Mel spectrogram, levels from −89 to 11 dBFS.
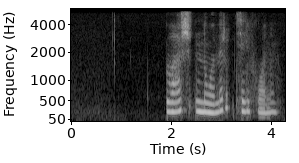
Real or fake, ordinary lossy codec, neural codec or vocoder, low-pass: real; AAC, 24 kbps; none; 5.4 kHz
